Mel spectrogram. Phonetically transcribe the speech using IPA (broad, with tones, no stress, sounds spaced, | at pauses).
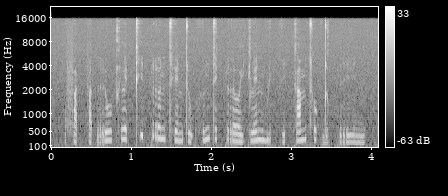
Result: f a˨˩ k̚ f a˨˩ t̚ r uː˧ kʰ l e˦˥ k̚ tʰ i˥˩ t̚ p r o˧ n tʰ e˧ n t u˨˩ ʔ h ɯ˥˩ ŋ t e˦˥ k̚ p r ɤː˧ j k l e˥˩ n b i˨˩ t̚ h i˨˩ t̚ k a˦˥ m tʰ o˨˩ k̚ d o˨˩ k̚ p r i˧ n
